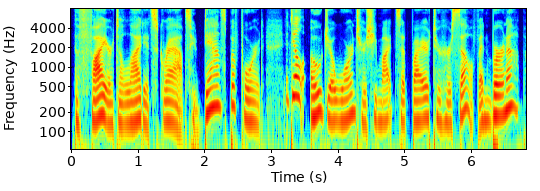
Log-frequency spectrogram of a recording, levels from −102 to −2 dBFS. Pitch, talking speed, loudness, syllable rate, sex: 170 Hz, 185 wpm, -20 LUFS, 4.8 syllables/s, female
